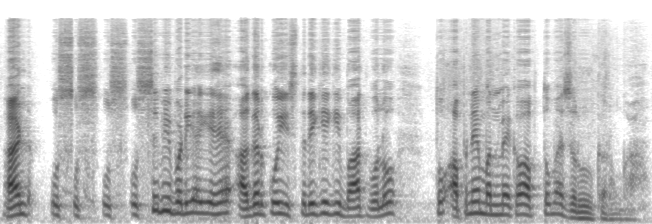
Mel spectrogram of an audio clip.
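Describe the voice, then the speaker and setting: A man's voice: sits high, normal speed. Emphatic male motivational storyteller. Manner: emphatic, mixes English phrases into the talk. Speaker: motivational speaker.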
